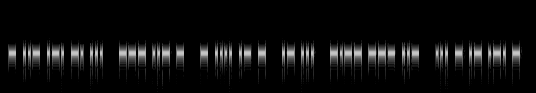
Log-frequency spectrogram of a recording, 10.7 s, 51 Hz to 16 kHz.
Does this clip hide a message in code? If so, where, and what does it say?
Yes: Morse code from 0.2 to 10.4 s, heard as a keyed tone, about 25 wpm, 600 Hz. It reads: TURNS OUT THAT AS YOU START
